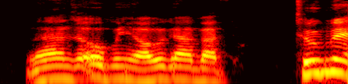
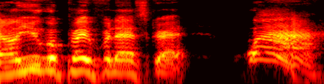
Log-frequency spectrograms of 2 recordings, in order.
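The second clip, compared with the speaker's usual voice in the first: louder, fast, a mock nasty demand ending in a shout; nasty confrontation; 5 semitones higher, 6 dB louder than usual. To the car wash lady, a mock angry demand over a scratch. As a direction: play the petty customer picking a fight. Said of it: "I could have been nasty".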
